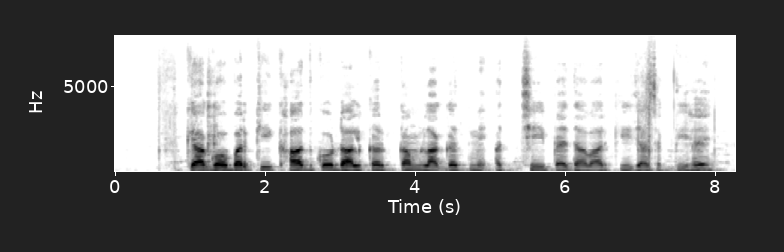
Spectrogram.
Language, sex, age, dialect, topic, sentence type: Hindi, male, 18-24, Awadhi Bundeli, agriculture, question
